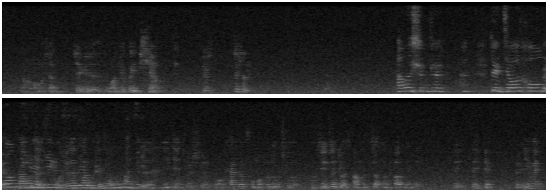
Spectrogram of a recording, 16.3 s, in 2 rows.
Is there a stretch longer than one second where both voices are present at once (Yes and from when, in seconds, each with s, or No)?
Yes, from 8.1 s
